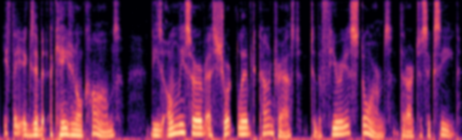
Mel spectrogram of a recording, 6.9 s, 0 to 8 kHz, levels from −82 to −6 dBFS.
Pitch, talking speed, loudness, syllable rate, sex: 120 Hz, 165 wpm, -18 LUFS, 5.3 syllables/s, male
